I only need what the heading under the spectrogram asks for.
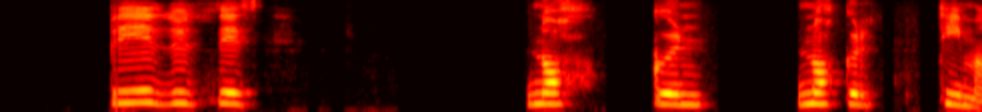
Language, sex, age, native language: Icelandic, female, 8, Icelandic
